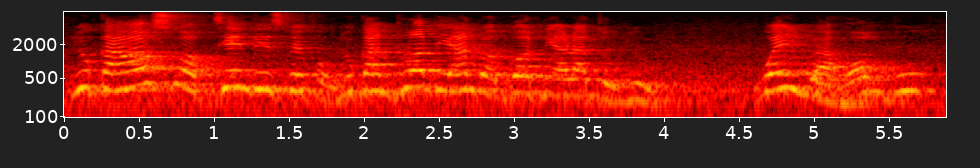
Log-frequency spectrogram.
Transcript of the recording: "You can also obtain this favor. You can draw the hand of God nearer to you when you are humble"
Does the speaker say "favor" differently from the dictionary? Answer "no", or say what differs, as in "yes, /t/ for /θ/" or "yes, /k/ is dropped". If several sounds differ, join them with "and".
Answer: yes, /p/ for /f/ and /p/ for /v/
